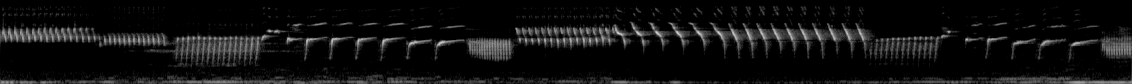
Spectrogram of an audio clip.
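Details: Canary singing a varied, high-pitched song: buzzy rattles, a fast run of downward-sweeping chips, then a rapid rolling trill, with a faint low hum underneath.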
